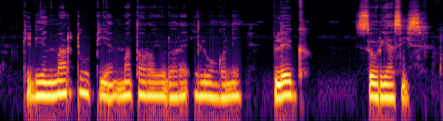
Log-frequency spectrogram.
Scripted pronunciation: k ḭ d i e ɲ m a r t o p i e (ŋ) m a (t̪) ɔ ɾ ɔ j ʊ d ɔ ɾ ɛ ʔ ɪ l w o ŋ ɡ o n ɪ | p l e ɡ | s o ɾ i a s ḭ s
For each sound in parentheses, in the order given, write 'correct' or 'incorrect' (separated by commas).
incorrect, correct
